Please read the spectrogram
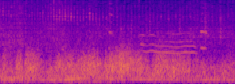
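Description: Car engine running as the car drives slowly over a rough grass field, the revs rising briefly about half a second in, under a broad rushing noise.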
